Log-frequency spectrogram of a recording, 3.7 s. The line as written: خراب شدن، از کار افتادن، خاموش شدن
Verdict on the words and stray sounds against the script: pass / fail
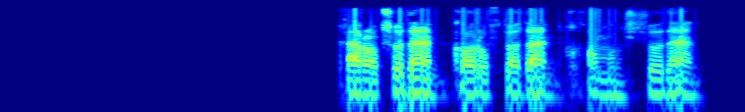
fail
